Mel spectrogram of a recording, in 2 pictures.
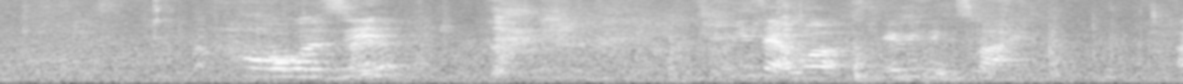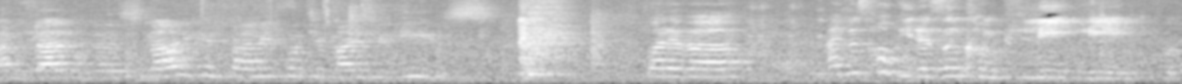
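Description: Young women talk in a large echoing hall, heard from a distance.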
